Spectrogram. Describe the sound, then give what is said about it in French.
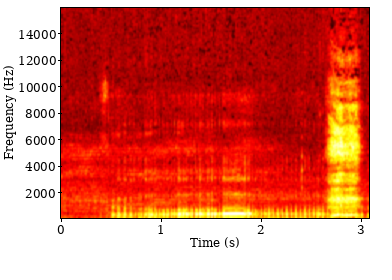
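A low, guttural growling roar rumbles for a few seconds in a forest, swelling and wavering before ending in a harsher, breathy snarl. It sounds somewhat muffled and distant, with no voices present. “Et c'est là que, un peu plus profondément dans les bois, vous êtes certain d'entendre les bruits gutturaux.”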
